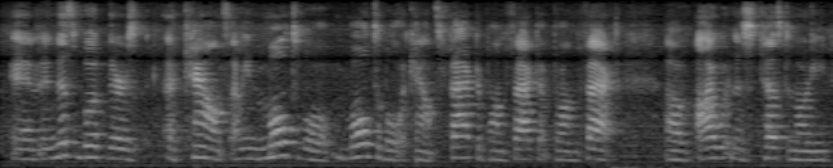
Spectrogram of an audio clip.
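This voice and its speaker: A hoarse man giving a casual, rambling video book review, full of fillers and restarts. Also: high voice, reverberant, a little hiss or hum, low-quality recording.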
